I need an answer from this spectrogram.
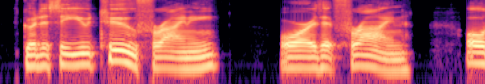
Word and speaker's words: Phryne: Good to see you too, Phryne. Or is it Phryne? Oh, the name is said Phryne, but it's spelled Phryne.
